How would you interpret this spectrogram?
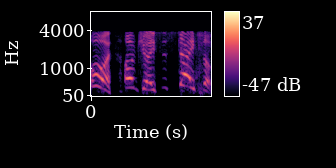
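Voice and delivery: put-on Boston accent. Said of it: "Jason Statham playing someone from Boston is like".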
